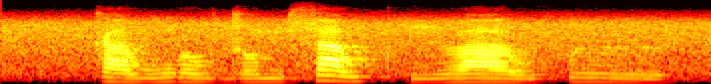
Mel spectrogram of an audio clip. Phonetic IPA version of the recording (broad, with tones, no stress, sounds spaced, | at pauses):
k a˧˩ w ŋ o˧˩ w d o˩ m s a˥˨ w pʰ i˩˧ ʋ aː˥˨ w f ɯː˥˨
